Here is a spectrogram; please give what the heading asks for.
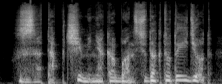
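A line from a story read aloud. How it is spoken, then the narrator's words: Hissing. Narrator (Russian): прошипел я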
